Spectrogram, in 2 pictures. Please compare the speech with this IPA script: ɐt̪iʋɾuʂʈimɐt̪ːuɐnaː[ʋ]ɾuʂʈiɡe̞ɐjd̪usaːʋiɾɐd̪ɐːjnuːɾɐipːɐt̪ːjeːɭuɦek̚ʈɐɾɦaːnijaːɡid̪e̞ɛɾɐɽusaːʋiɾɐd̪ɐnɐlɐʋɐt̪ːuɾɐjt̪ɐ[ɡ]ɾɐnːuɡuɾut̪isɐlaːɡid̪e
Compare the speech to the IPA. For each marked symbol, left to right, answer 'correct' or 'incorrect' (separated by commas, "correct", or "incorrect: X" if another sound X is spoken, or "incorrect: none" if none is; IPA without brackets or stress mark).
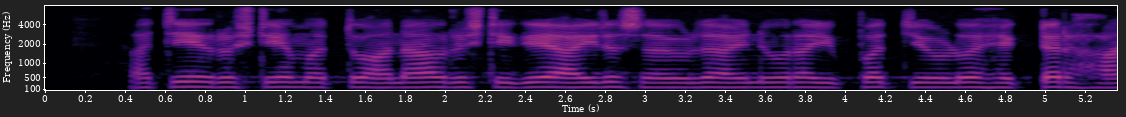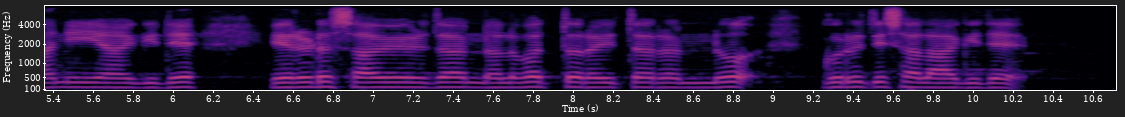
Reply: correct, incorrect: none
